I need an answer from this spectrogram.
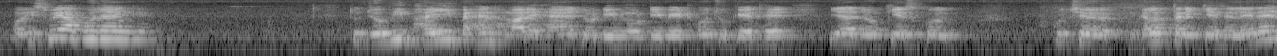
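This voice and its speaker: With a high, sharp-toned voice, this young YouTube presenter gives viewers a casual, reassuring exam update and keeps circling back to the same phrases. Slight background noise sits under an echoey, roomy recording.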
